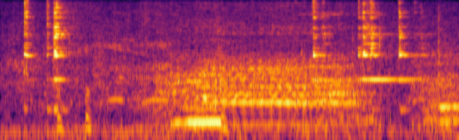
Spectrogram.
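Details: Cattle at a cattle contest in Banyuwangi, Indonesia, during an unexpected raging episode; a drawn-out, hoarse low moo swells in the middle, over crowd noise, clapping and background music.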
